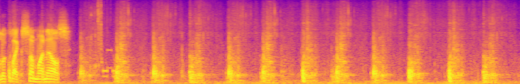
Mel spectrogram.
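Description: Footsteps tread at a steady walking pace on a hard floor.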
